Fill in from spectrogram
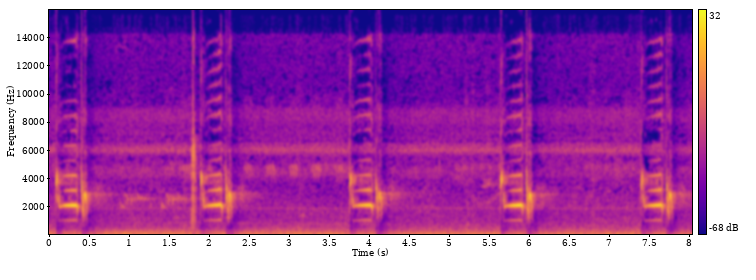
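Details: Bar-winged prinia song used as a lure and master song for prinias: five rapid bursts of shrill, ringing chirps ending in harsh notes, repeated about every 1.8 seconds over a steady high background hum.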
